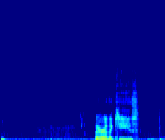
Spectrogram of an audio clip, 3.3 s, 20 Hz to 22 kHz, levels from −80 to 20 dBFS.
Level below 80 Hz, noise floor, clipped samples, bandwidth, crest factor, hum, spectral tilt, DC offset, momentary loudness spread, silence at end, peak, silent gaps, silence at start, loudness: -64 dBFS; -62 dBFS; under 0.1%; 10.5 kHz; 20 dB; none; -6 dB/octave; under 0.1%; 22 LU; 0.05 s; -16 dBFS; none; 0.05 s; -33 LUFS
